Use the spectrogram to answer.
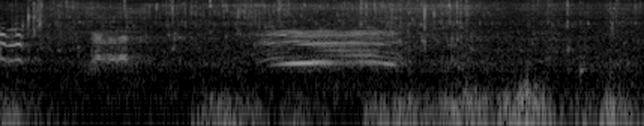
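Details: Greater flamingo: a brief nasal note near the first second, then a longer, drawn-out honk that rises and falls, over low rumbling background noise.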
